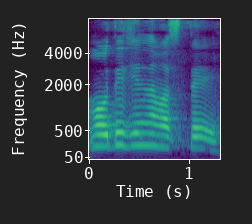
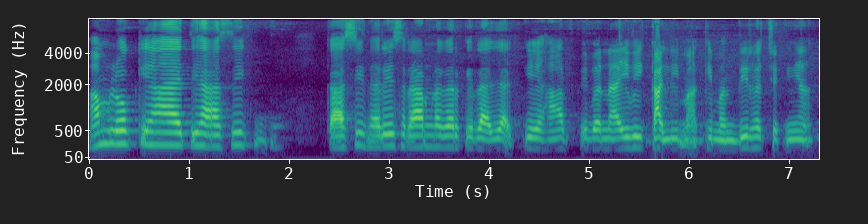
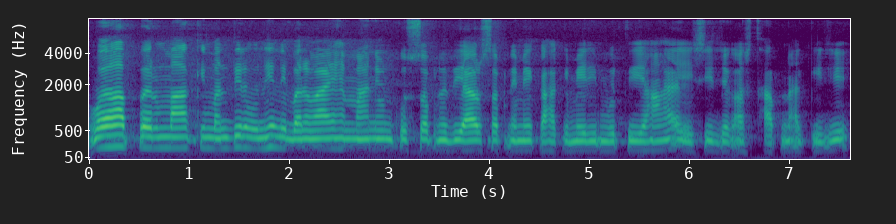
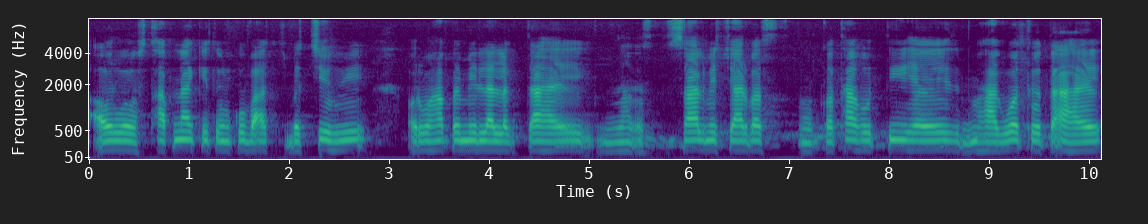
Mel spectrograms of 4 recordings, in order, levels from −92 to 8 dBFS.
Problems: constant background noise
